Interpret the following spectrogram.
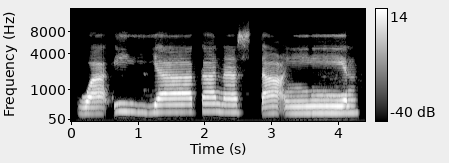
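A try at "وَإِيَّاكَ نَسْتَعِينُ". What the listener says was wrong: Ah, kalau tadi wa iyyaka nasta'in. Gara-gara si ain biasanya. Mau mantepin huruf ainnya, akhirnya ke bawah-bawah huruf yang lainnya. Terakhir, jangan ditutup bibirnya. Huruf apa itu? Huruf mim jadinya. Nah, jadi suara belum selesai, jangan ditutup bibirnya. Kalau dia bukan huruf yang ada di bibir.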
